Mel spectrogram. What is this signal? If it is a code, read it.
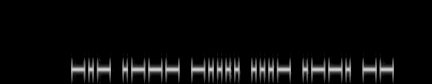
Morse code, heard as a keyed tone, about 28 wpm, 700 Hz. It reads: KJ6VPM
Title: USA Call Signs - 6 Characters - 3x Character Spacing - 28wpm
